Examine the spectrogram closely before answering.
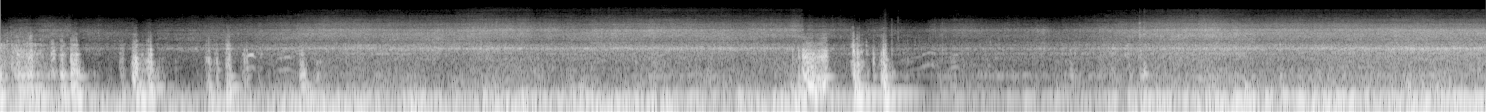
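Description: A wave breaks into white foam with a rushing roar.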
